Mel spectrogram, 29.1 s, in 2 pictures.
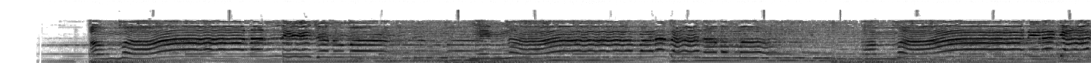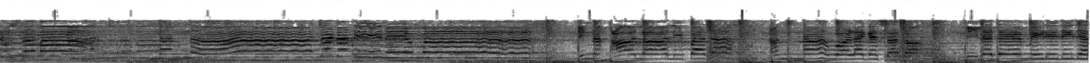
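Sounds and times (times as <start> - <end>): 
Tamil song: 0.5 - 29.0.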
